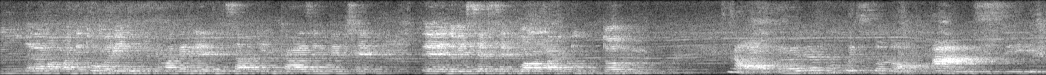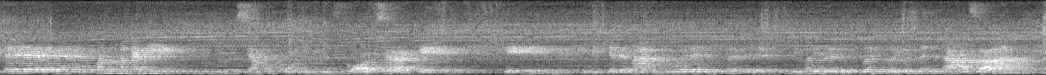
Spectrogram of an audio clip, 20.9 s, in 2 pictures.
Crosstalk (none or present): none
